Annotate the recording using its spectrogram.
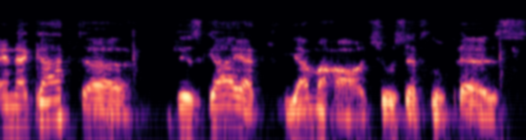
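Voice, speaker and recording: The speaker is a man. He has a French Canadian accent. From Quebec, Montreal. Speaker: live sound engineer. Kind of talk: casual interview. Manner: halting, many fillers; animated.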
